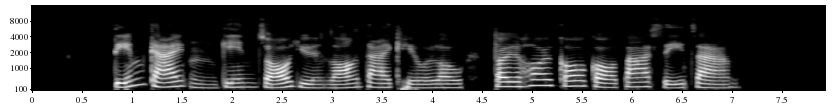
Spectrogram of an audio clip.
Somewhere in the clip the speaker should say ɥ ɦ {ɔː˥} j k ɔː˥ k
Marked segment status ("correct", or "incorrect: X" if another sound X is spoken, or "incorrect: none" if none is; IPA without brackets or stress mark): correct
